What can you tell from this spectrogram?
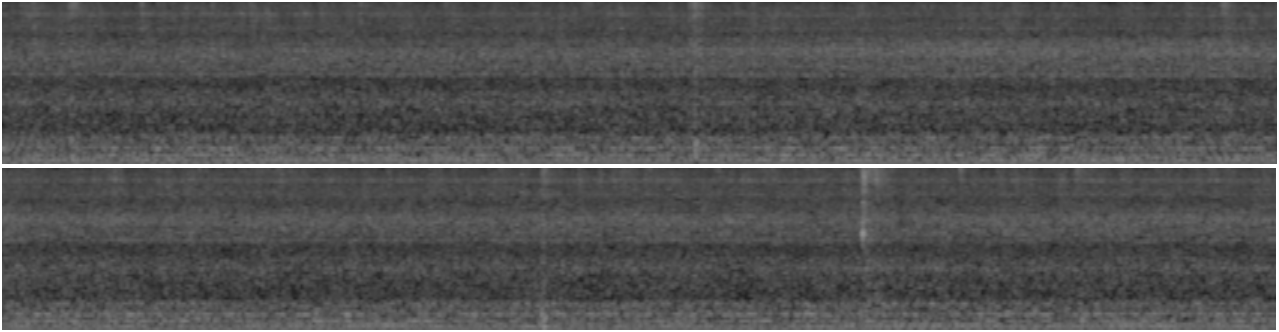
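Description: Steady low mechanical hum with a few faint ticks scattered through it.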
